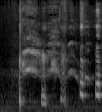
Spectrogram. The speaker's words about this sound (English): Oh god, I laughed so hard that fucking cough.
